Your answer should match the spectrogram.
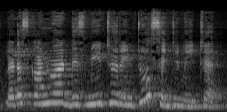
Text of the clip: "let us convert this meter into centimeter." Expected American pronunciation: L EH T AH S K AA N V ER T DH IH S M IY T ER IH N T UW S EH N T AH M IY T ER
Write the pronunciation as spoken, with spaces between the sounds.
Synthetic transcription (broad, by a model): L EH T AH S K AA N V ER T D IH S M IY T ER IH N T UW S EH N T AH M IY T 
